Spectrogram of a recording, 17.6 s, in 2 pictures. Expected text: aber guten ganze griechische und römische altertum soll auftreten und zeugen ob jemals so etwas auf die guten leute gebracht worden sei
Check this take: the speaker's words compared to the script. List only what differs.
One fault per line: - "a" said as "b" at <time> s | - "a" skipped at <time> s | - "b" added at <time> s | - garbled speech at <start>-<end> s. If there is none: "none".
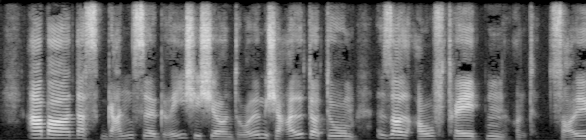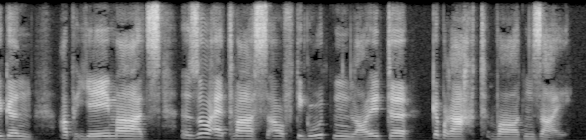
- "guten" said as "das" at 1.1 s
